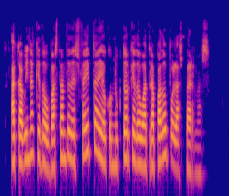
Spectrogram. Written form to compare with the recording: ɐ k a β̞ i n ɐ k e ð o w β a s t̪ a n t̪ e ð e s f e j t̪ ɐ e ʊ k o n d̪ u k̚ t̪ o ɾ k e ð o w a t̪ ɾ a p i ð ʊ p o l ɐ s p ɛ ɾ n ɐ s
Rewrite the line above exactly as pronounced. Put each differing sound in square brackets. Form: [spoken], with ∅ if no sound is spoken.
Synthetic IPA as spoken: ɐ k a β̞ i n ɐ k e ð o w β a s t̪ a n t̪ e ð e s f e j t̪ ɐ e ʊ k o n d̪ u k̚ t̪ o ɾ k e ð o w a t̪ ɾ a p [a] ð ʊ p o l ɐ s p ɛ ɾ n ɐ s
